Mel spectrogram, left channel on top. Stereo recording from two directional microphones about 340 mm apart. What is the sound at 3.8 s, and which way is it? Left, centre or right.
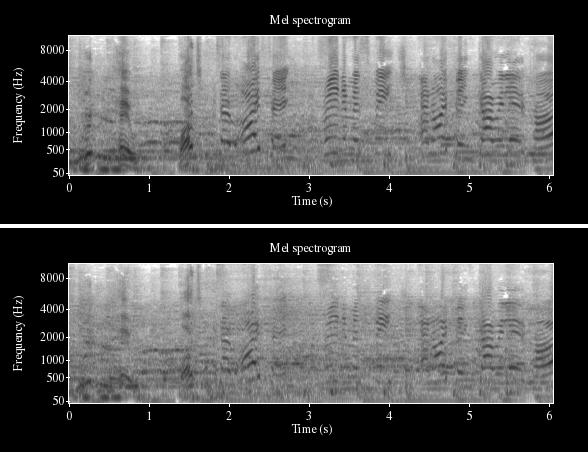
Music, left.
